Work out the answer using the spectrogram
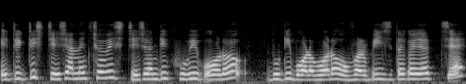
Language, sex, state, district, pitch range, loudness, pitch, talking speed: Bengali, female, West Bengal, Purulia, 230-270 Hz, -15 LUFS, 245 Hz, 195 wpm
